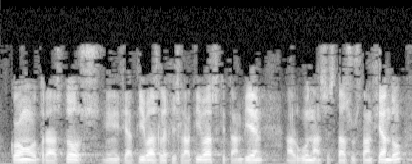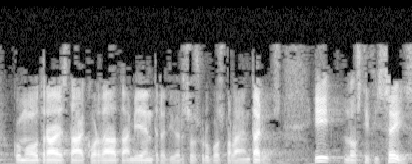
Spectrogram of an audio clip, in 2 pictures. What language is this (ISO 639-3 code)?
spa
